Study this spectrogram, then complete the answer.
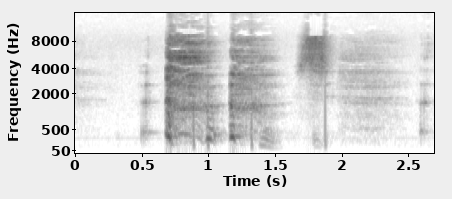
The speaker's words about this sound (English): I recently started sneezing, coughing,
